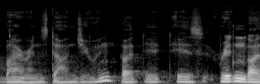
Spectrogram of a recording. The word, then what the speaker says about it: Don Juan: name donjuan because um anyone who knows anything knows that it's not Don Jan it's Don Juan or Don Juan uh but that's true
